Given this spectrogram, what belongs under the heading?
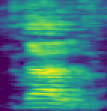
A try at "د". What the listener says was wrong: না দল না দাল মোট কয়টি সদ তজ খাগায় কাফ আর কারণবশত আলিফ লাম এই 10টি হরফ ছাড়া আর কোনো হরফ কিন্তু মোটা নাই এজন্য দল হবে না দাল হবে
